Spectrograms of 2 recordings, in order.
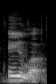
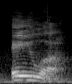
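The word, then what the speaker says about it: Eibhlea: Ayla. How do you And say you Nice. remember how to spell it. Okay. E-I-B-H-L-E-A. Okay. Taste your own medicine. H-L-E-A. L. That's Ayla.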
